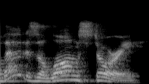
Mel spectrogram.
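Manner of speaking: ordinary delivery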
